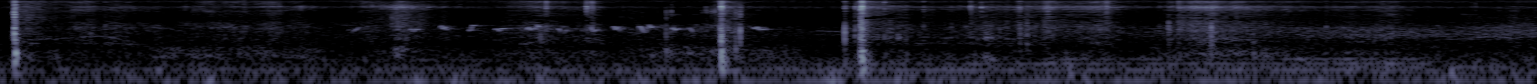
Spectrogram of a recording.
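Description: A small bird twittering briefly about two seconds in. About halfway through come two sharp knocks, less than a second apart.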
